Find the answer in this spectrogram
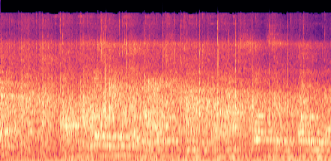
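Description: Audience applauding, a dense run of hand claps with voices heard through it.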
